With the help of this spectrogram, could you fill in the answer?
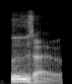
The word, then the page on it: ouzo: British English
